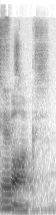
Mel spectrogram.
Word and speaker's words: Fawkes: I don't know how it's pronounced. F-A-W-K-E-S. I thought it was Fox. I think Fox.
